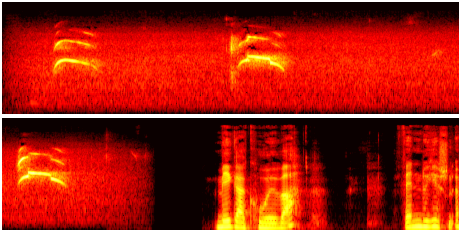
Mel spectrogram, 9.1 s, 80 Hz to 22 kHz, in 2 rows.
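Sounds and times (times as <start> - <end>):
European honey buzzard whistled calls: 0.5 - 1.0, 2.3 - 2.9, 4.3 - 5.3
speech: 6.7 - 7.7, 8.6 - 9.1.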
